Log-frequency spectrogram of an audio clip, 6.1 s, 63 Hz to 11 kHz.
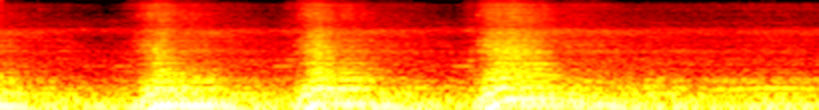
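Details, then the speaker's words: Boss-built V8 hot rod, after installing CNC-ported Boss heads, Boss Racing cams, MMR oil pump gears, ARP bolts and new chains and guides. Deep steady rumble with three clean throttle blips; sounds about the same as before, healthy. "It sounds about the same from my understanding, but the point is it's done."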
